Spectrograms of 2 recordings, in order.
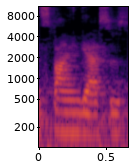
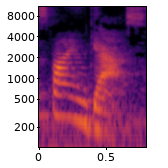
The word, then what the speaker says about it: Steingass: i was mispronouncing jenn steingass's name it's gen spine gas there's no l my brain input an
